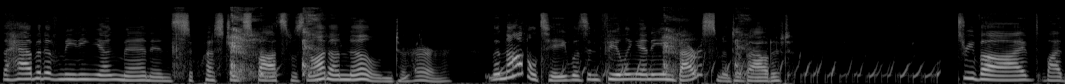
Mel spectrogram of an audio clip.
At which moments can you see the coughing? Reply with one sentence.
You can hear the coughing from 1.7 to 3.2 s and from 6.0 to 7.6 s.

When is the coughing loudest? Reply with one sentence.
The volume of the coughing peaks at 2 seconds.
